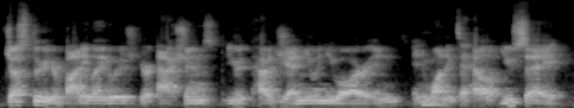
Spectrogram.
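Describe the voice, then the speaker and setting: A man's voice: low-pitched, fairly even intonation, normal speed. A man hosting a casual podcast conversation, thinking aloud in a reflective way with stammers and restarts. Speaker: podcast host. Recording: roomy echoey room.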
